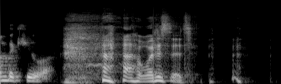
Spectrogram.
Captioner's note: laughing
